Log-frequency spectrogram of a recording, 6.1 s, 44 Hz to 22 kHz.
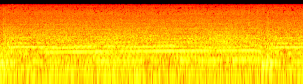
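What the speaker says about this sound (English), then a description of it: "And the power coming out of that twin-turbo V8 engine" A twin-turbo V8 classic endurance race car in Assetto Corsa on the Monza circuit drones with a steady, sustained engine tone at high speed, then briefly dips as it shifts near the end.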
